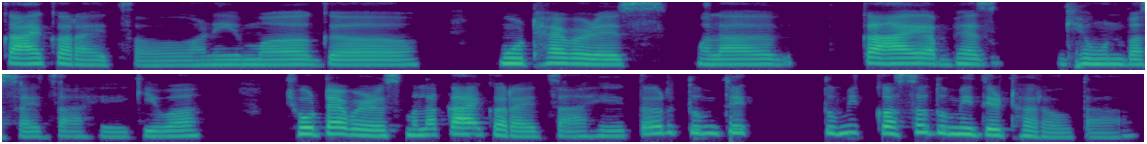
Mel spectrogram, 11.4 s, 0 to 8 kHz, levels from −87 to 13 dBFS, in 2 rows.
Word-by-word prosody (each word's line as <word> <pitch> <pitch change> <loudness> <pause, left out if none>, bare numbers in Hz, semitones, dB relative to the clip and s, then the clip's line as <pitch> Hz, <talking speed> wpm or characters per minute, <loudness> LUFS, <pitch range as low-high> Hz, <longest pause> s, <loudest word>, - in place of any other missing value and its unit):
काय 205 -1 +6
करायचं? 155 -5 -4
आणि 170 +1 -5
मग 170 0 -2 0.8
मोठ्या 205 +1 +3
वेळेस 180 -3 +2 0.3
मला 180 0 0 0.5
काय 205 -1 +7
अभ्यास 190 0 -1 0.4
घेऊन 185 -1 0
बसायचा 175 -1 -3
आहे 170 0 -10
किंवा 185 +1 -2 0.5
छोट्या 260 0 +7
वेळेस 200 -3 +2
मला 220 +1 +1
काय 250 -1 +7
करायचं 175 -5 -1
आहे, 185 +1 -6
तर 280 +3 +1
तुम 280 -1 0
ते 300 - +2 0.4
तुम्ही, 285 +2 -1
कसं 280 +3 +3
तुम्ही 255 -4 +3
ते 220 - +5
ठरवता? 150 -5 -6
185 Hz, 140 wpm, -28 LUFS, 175-215 Hz, 0.8 s, काय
